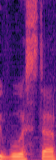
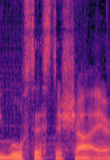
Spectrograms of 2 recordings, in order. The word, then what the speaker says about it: Worcestershire: But it's, you know, you say Worcester, but if you spell it out, it's like Worcestershire, which is always funny when they used to say stuff like that. And like, I think the American TV's kind of caught up how to say it, but on 20 years ago, they'd say Worcestershire and stuff like that.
